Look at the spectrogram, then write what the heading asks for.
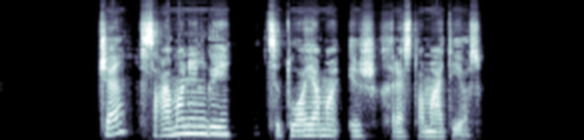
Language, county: Lithuanian, Klaipėda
